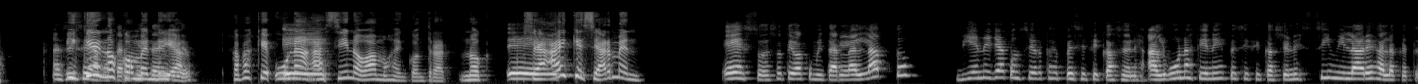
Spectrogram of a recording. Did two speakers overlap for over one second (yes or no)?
yes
